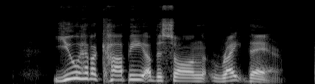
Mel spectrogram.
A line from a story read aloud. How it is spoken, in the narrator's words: Ambrose said hotly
